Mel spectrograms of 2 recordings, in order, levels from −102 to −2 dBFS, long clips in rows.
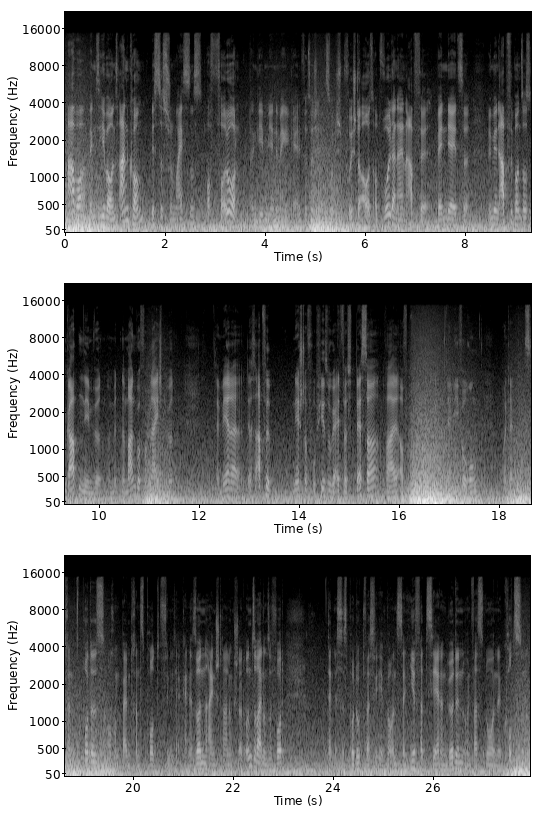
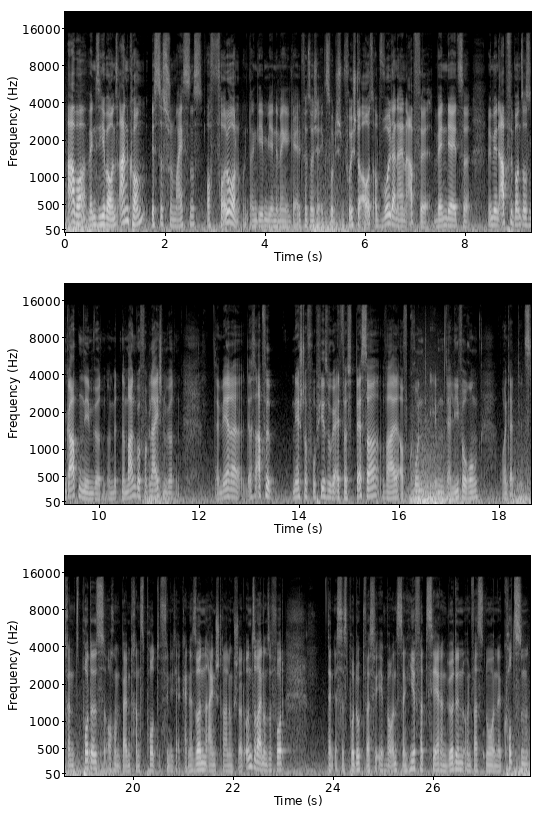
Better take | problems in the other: second | wind noise on the microphone; heavy; 4 dB below the speech; occasional gusts in the second

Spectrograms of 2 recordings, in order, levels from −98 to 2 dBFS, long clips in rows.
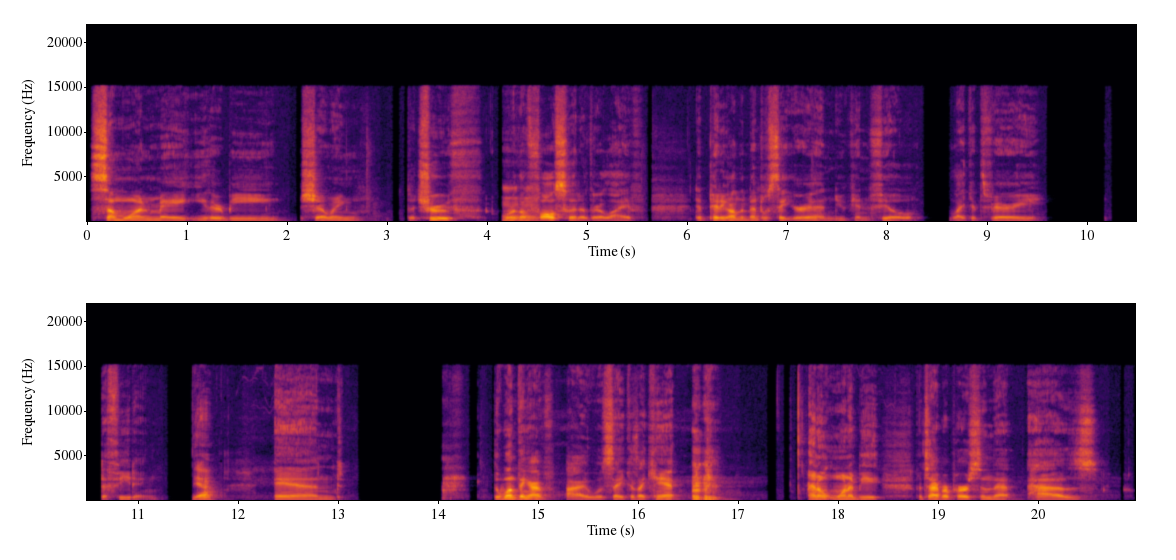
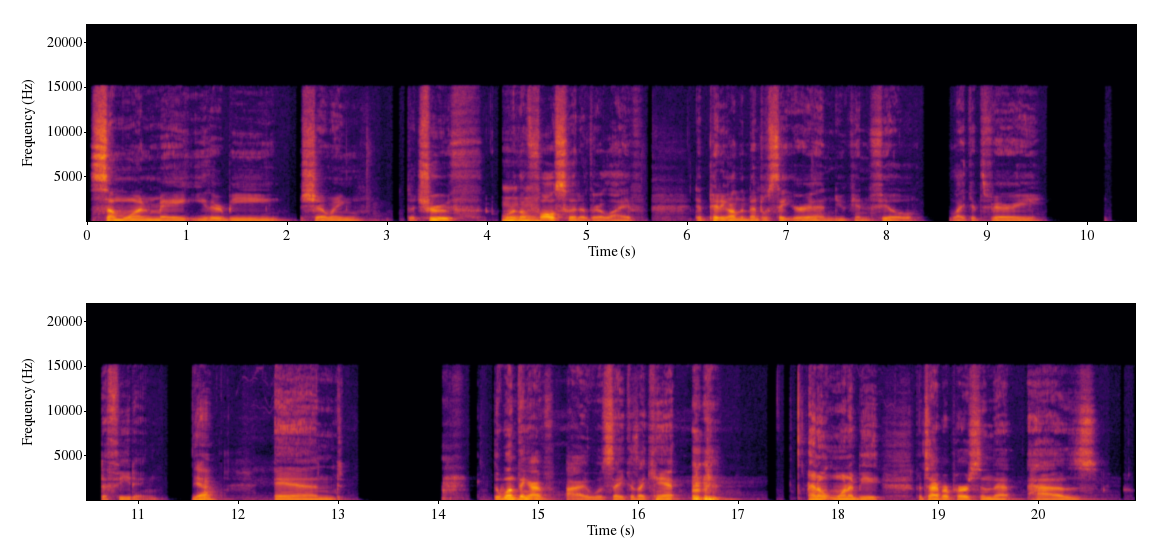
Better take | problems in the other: second | thin; somewhat; fading below 400 Hz

